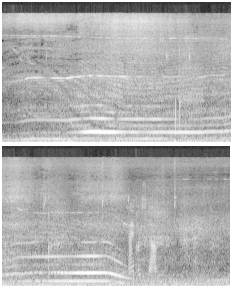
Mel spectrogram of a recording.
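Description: Tower Hobbies Sbach RC aerobatic plane engine droning as it pulls into a power climb, a steady tone rising then sweeping in pitch as the model passes, moderately distant, with talk over it.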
